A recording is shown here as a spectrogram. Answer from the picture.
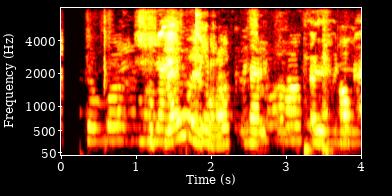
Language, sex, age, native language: Icelandic, female, 18-19, Icelandic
